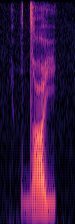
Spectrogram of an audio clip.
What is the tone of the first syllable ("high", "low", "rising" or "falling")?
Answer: low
